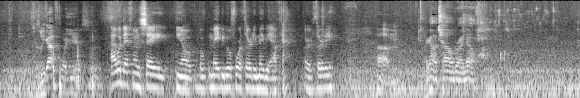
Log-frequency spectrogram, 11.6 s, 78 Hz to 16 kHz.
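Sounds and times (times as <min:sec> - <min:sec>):
speech: 0:00.9 - 0:09.8
alcohol being poured: 0:09.0 - 0:11.6.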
